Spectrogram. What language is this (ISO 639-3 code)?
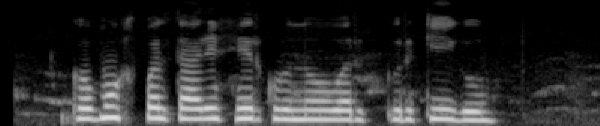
pus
